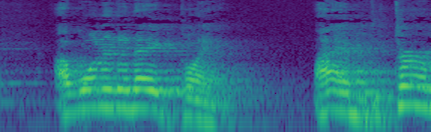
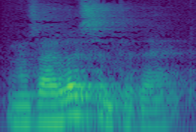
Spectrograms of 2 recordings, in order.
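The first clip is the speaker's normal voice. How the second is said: solemn preaching; 8 semitones lower than usual. Acted. Slow solemn preaching turn.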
